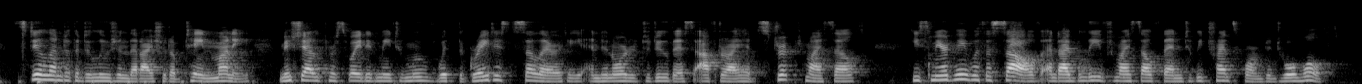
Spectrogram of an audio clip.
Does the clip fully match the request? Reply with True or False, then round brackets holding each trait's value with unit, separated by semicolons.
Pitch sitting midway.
True (155 Hz)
